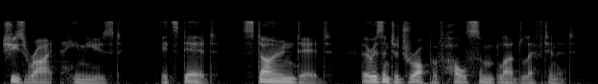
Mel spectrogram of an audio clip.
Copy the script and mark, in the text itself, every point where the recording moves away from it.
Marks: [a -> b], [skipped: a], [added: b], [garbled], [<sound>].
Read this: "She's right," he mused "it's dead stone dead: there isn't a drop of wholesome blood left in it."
"She's right," he mused "it's dead stone dead: there isn't a drop of wholesome blood left in it."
